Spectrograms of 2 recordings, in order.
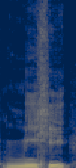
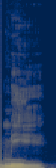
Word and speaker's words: mihi: This in classical Latin can be pronounced mihi with an actual aspirated H, or you can just say me.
